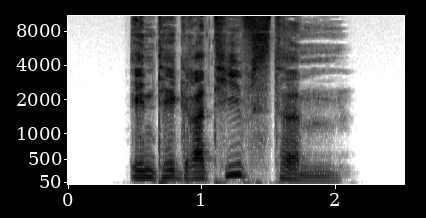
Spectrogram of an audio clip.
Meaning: strong dative masculine/neuter singular superlative degree of integrativ
- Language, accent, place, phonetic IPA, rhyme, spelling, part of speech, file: German, Germany, Berlin, [ˌɪnteɡʁaˈtiːfstəm], -iːfstəm, integrativstem, adjective, De-integrativstem.ogg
